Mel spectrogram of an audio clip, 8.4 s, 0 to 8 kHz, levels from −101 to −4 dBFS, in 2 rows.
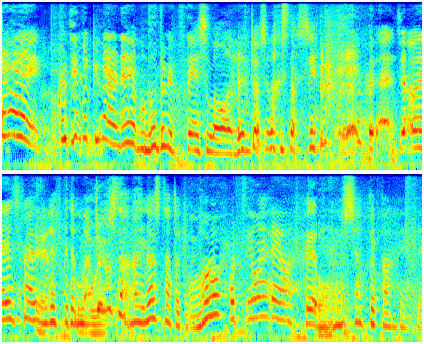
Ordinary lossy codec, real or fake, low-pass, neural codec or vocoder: none; fake; none; codec, 16 kHz, 1 kbps, FreqCodec, larger model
